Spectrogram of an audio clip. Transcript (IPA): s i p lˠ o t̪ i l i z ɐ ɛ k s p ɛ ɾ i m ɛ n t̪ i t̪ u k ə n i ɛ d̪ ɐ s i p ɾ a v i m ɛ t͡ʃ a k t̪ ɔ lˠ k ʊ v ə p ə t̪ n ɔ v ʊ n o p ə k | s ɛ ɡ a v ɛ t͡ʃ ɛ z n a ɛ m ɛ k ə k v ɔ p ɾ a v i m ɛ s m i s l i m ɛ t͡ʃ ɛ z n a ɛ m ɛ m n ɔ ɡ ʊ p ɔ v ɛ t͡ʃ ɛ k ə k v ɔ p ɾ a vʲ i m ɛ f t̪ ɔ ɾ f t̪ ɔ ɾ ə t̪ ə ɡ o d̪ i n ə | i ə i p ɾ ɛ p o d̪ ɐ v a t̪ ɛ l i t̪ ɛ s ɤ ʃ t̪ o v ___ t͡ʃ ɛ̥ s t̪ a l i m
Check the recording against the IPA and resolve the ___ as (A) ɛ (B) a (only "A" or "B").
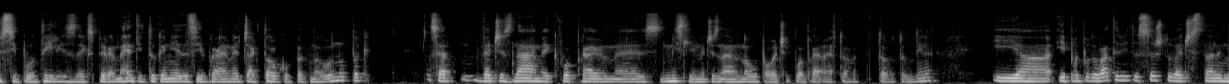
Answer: A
